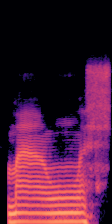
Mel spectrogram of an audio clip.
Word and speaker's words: mouth: Bacanya adalah mouth. Ada lidahnya keluar.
